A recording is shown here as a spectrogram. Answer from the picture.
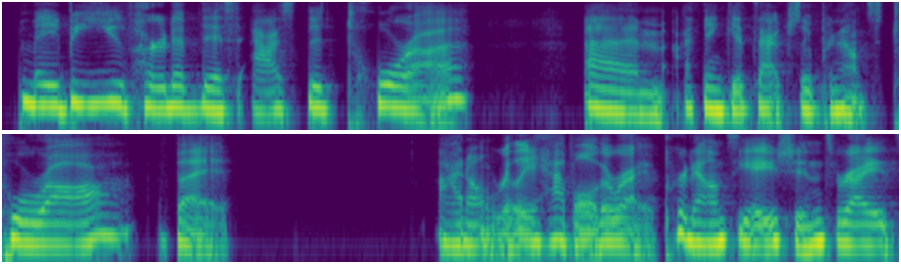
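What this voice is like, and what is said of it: Southern American accent. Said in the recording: “in my southern accent”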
